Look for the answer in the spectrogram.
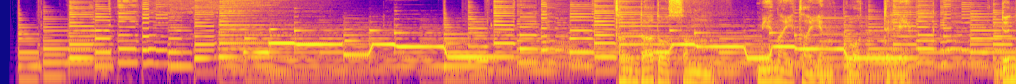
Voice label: monolog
